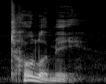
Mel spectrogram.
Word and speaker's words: Ptolemy: there's a guy named Ptolemy, or Ptolemaeus.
